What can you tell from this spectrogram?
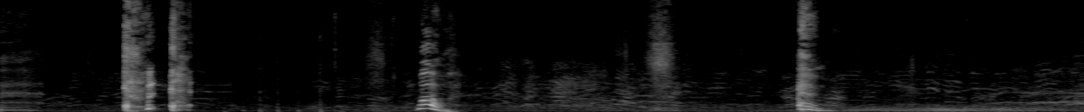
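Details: A woman's coughing fit during a campaign speech in Cleveland, Ohio: four separate harsh coughs over about ten seconds, repeated and intermittent, with faint crowd noise between them.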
